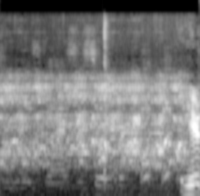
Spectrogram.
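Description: A man chuckling softly under his breath over a steady background hiss, then starting to speak near the end.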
